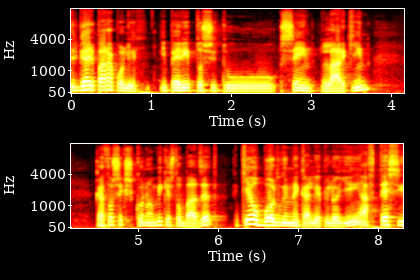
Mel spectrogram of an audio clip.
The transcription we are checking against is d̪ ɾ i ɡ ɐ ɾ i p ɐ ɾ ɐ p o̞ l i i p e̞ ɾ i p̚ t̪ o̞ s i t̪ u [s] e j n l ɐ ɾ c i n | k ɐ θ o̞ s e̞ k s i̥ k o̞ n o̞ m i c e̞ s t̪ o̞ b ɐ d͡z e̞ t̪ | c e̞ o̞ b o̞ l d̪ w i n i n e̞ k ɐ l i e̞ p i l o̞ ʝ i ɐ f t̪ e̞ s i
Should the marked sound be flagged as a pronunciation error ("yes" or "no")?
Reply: no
